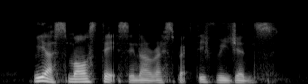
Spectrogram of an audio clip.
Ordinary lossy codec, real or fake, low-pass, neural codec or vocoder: none; fake; 7.2 kHz; codec, 16 kHz, 8 kbps, FunCodec, trained on Chinese and English, 25 frames a second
